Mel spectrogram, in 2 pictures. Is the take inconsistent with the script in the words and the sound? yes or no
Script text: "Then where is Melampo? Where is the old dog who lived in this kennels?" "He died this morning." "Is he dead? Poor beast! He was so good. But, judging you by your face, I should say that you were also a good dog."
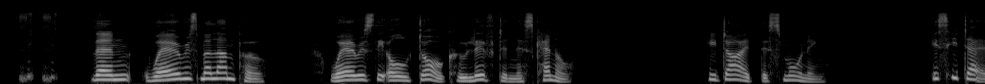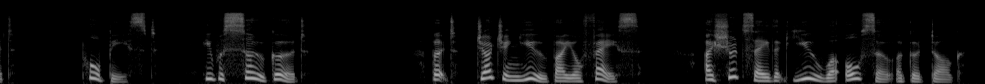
yes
